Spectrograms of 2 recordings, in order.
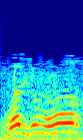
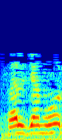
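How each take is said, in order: First: The first vowel is a rounded u. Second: The first vowel is an open a. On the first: It means the majority of scholars. The speaker calls it right. "الجمع من أهل العلم" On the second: It means soil. The speaker calls it wrong. "بالفتح التراب"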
